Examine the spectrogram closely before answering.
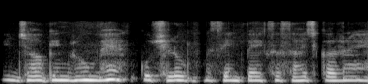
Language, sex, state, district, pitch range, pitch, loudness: Hindi, female, Chhattisgarh, Sukma, 180-195 Hz, 185 Hz, -14 LUFS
